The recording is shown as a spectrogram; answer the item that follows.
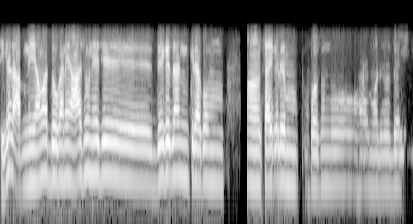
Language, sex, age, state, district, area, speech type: Bengali, male, 18-30, West Bengal, Birbhum, urban, conversation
